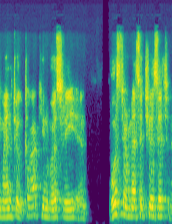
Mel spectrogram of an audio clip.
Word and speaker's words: Worcester: in Worcester, Massachusetts, and I finally figured out how to pronounce it. I think that's pretty close. When I drove to it once, I asked some locals on that because, especially for foreigners, it's really Worcester.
